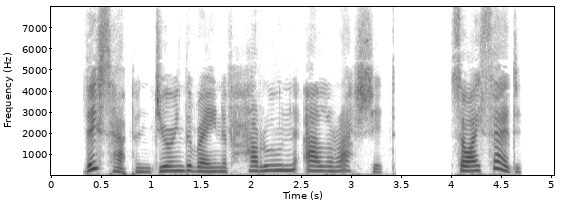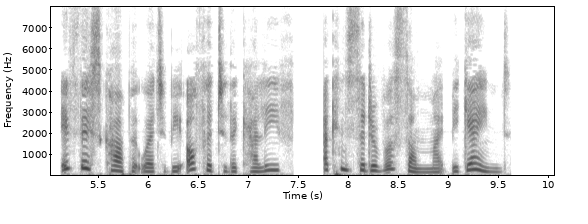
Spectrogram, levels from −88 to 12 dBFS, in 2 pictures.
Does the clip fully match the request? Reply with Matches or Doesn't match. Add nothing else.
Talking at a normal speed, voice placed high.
Matches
